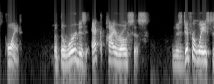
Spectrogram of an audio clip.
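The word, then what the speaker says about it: ekpyrosis: me before this point but the word is e pyrosis and there's different ways to spell it but you can look it up right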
